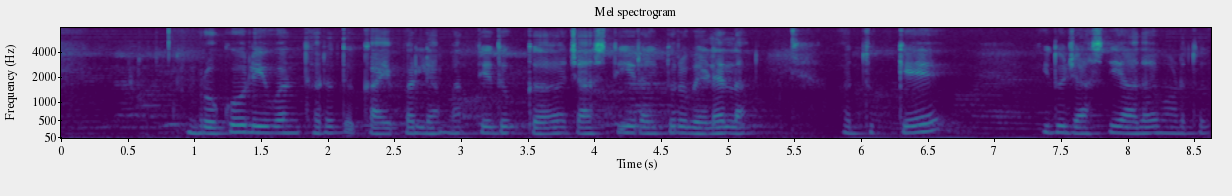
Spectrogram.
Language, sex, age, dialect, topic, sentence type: Kannada, male, 18-24, Northeastern, agriculture, statement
